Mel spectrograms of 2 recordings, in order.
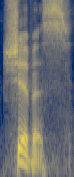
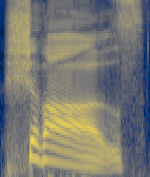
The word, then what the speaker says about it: Chivas: has been pronounced wrong I've always heard it as shivas shivas maybe that is that's for me working in bartending maybe it's because of in the South or Michigan Heather says shavas cript rhymes with Shiraz y'all I don't know come at me maybe I've been saying ship us my whole life I don't know I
